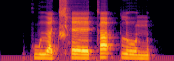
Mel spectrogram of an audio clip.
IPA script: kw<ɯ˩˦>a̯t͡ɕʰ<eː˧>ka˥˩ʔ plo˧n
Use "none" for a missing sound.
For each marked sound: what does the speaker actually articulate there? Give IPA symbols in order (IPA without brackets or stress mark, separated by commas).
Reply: ɯ˩˦, ɛː˧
